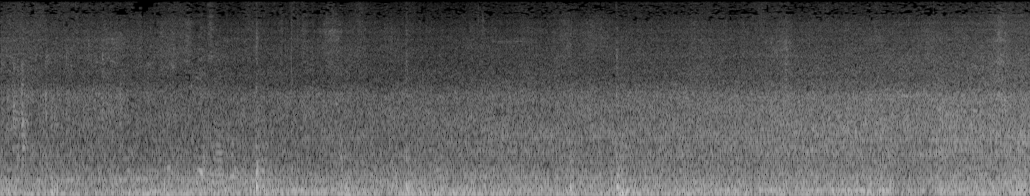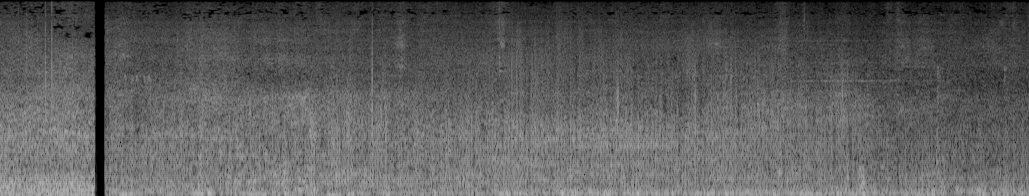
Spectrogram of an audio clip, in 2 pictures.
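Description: Steady city road traffic noise from a busy avenue, cars and trucks passing. The sound drops out for an instant about halfway through, then the same traffic noise carries on.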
